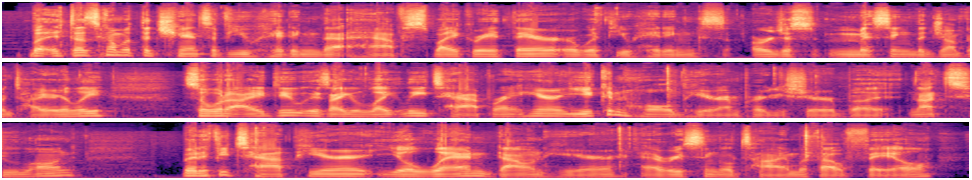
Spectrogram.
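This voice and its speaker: A man's fairly low voice, with typical rises and falls in pitch, is heard against background music. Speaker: gaming commentator. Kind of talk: tutorial. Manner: casual, some repetitions.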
